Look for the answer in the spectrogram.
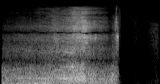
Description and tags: Power up sound for space ship waste systems. Created for a game built in the IDGA 48 hour game making competition. The effect is based around a reversed sample of a car door strut recorded using a pair of Behringer C2's and a Rode NT2g into a PMD660.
